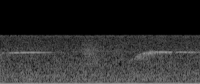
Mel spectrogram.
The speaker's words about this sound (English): listen to the whistling sound that we heard in the room.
